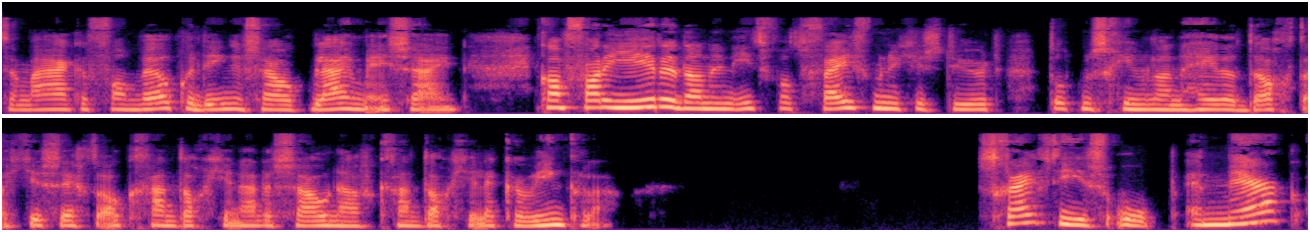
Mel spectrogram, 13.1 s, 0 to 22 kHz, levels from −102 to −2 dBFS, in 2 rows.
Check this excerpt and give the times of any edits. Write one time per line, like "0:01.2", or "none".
0:02.7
